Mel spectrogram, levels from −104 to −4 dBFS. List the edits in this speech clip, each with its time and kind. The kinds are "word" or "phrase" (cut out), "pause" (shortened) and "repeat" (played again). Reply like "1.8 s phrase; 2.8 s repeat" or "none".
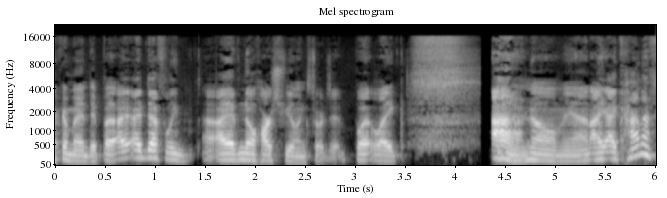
1.4 s pause; 4.3 s pause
